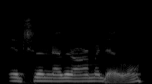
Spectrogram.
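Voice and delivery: ordinary talk, nothing marked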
